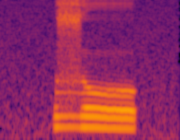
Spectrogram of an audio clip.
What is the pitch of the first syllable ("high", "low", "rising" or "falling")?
low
